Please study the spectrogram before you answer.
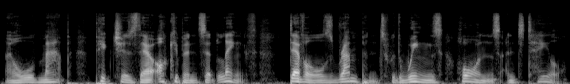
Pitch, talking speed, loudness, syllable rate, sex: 100 Hz, 145 wpm, -22 LUFS, 4.3 syllables/s, male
